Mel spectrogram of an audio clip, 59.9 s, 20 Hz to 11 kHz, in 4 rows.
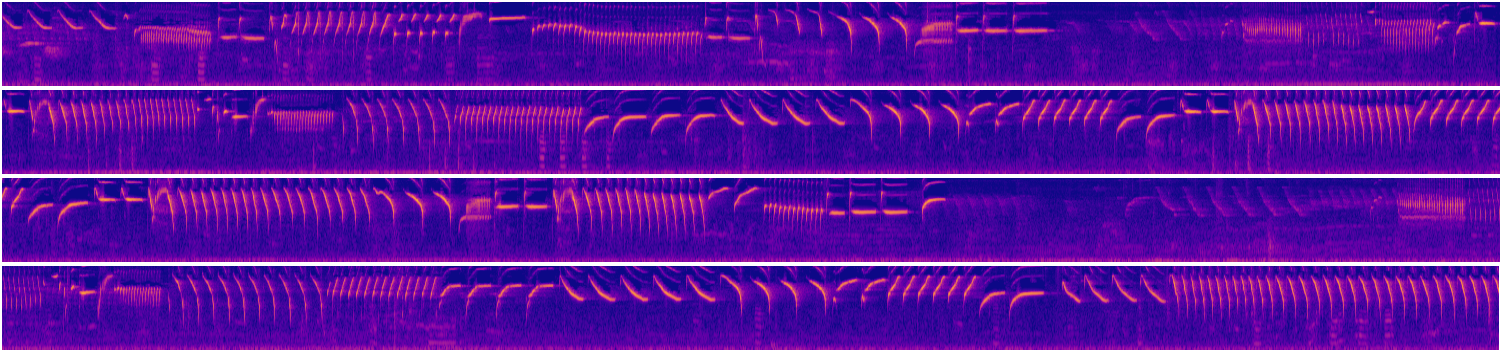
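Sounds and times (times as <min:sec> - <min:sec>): canary singing trills: 0:00.0 - 0:59.9.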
